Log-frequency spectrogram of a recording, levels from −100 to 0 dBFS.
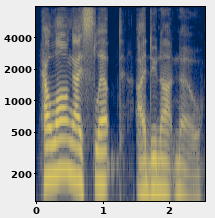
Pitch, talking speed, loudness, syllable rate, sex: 150 Hz, 190 wpm, -19 LUFS, 3.7 syllables/s, male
